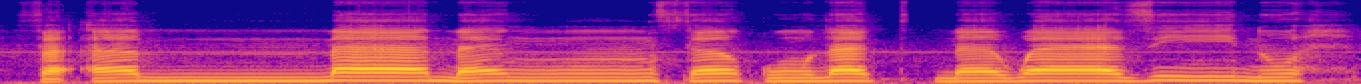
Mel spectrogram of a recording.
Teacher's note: we have an example of a meme with a shadda. that means you want to hold the ghunna for 2 counts.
